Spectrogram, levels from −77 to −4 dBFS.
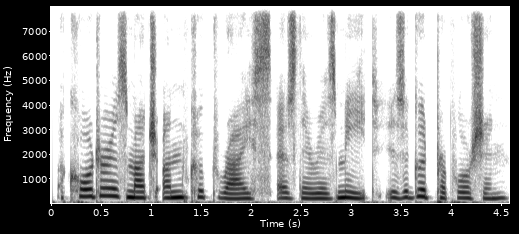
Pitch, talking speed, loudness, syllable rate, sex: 230 Hz, 185 wpm, -16 LUFS, 4.6 syllables/s, female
